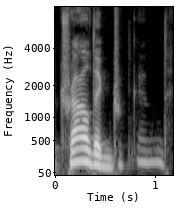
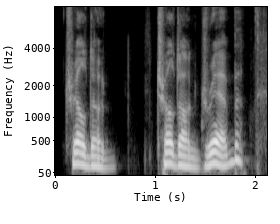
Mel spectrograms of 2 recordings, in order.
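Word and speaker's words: Traldragdubh: It contained a warrant for conducting me and my retinue to Traldragdub, or Trildogdrib, for it is pronounced both ways as near as I can remember, by a party of 10 horse.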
